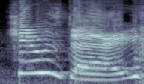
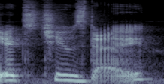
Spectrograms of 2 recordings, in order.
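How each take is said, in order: First: It is said with excitement. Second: It is said calmly, without excitement.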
